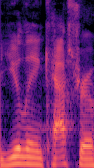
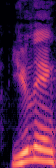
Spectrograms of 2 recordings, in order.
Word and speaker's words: Julian Castro: of silence for the yulian Castro campaign that's not how you say it Julian you say it different Julian Castro thank you first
